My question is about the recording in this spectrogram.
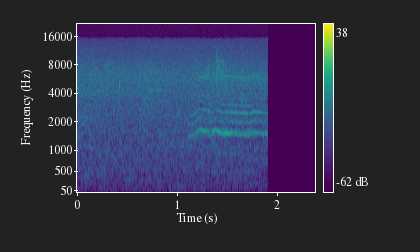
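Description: A short pitched animal call starts about a second in, rising briefly and then held for under a second, over a steady background hiss. The sound then cuts off abruptly near the end.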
